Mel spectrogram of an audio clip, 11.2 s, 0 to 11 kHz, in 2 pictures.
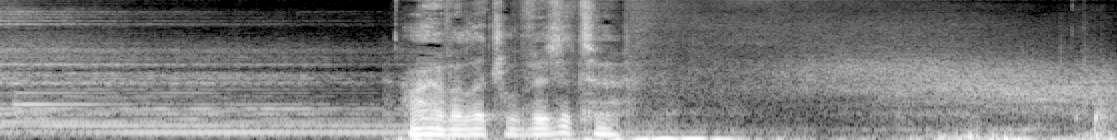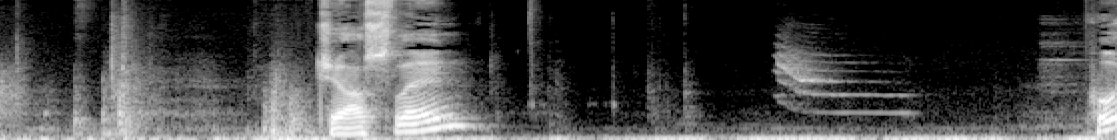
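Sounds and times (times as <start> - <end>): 
speech: 2.0 - 3.4, 7.2 - 8.0
cat meowing: 9.4 - 10.3.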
